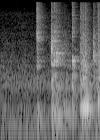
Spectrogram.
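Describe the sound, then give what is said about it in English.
Food processor parts are tossed into a kitchen sink, producing a few sharp, clattering clanks that start after a quiet moment and come in quick, uneven succession. “That's just me throwing parts of my food processor into the sink.”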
